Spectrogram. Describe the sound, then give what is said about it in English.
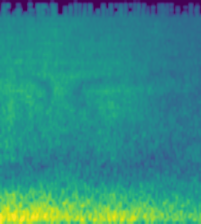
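A loud, steady rush of air roars throughout, deep and rumbling like a powerful gust blasting, with no voices and barely any change in intensity over two seconds. “A loud, loud gust of air clouds the screams of awe and fear around you until it's all you can hear.”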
